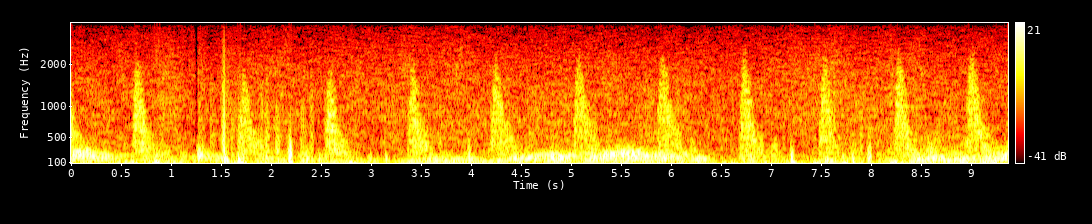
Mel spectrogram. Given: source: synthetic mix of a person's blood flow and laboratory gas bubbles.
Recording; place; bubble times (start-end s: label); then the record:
Doppler ultrasound of blood flow; subclavian vein
no bubbles
From the record:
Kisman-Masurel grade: 000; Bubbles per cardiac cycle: 0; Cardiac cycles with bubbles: 0%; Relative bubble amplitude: no bubbles discernible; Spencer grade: 0 (complete lack of bubble signals)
